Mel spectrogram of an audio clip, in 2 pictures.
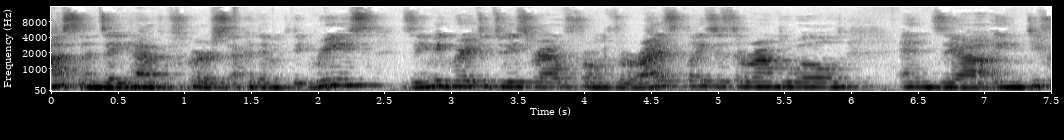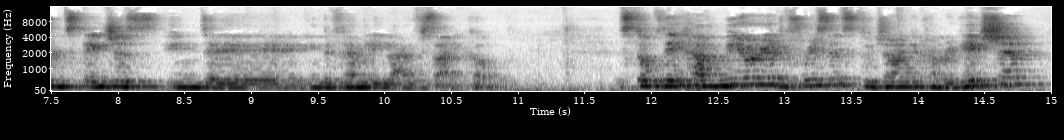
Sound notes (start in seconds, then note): none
